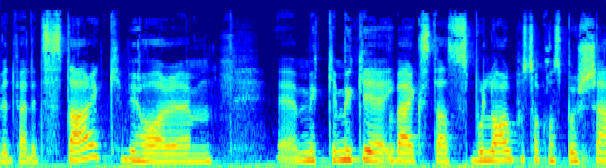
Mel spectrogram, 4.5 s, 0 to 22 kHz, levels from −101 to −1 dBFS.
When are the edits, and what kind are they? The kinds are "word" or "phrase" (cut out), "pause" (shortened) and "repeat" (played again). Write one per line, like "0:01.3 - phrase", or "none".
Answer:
0:02.5 - word
0:02.9 - word

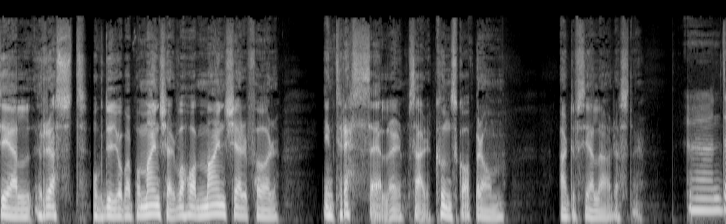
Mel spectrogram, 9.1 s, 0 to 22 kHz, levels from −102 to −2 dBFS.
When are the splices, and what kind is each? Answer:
0:01.1 - pause

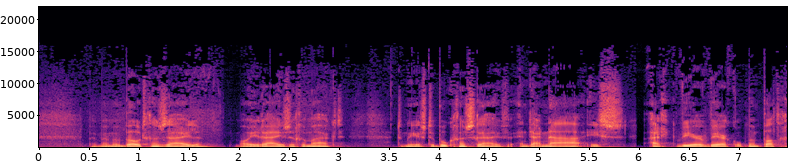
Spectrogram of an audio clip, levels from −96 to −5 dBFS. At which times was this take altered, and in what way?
0:01.8 - pause
0:03.6 - word
0:06.0 - pause

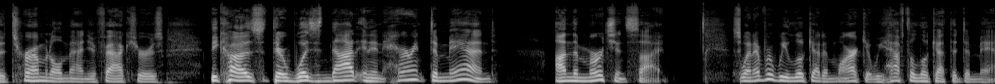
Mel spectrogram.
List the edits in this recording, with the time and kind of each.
0:07.4 - word

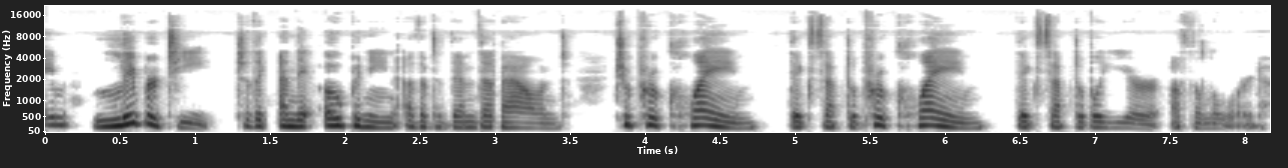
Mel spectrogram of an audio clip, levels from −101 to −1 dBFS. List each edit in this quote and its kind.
0:01.5 - word
0:02.5 - word
0:03.0 - word
0:05.4 - repeat

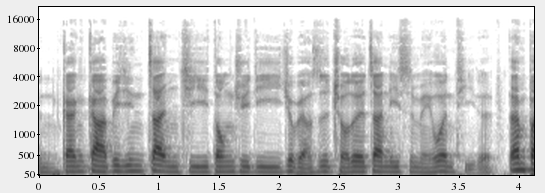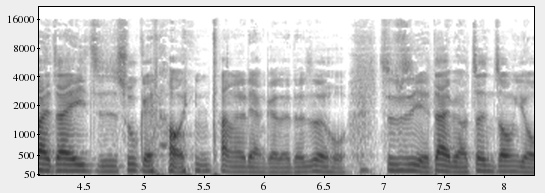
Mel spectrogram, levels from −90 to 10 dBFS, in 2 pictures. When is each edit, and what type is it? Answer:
0:03.8 - pause

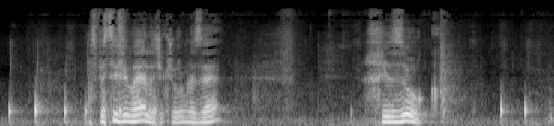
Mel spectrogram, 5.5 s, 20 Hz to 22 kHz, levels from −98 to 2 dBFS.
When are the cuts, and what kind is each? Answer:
none

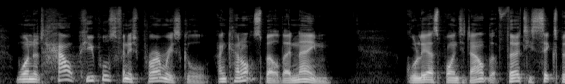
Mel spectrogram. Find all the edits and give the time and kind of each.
none

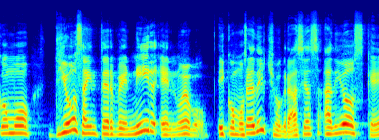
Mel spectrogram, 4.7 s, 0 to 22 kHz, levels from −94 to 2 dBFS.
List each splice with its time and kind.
0:01.0 - word
0:02.1 - phrase
0:02.7 - pause
0:03.1 - word

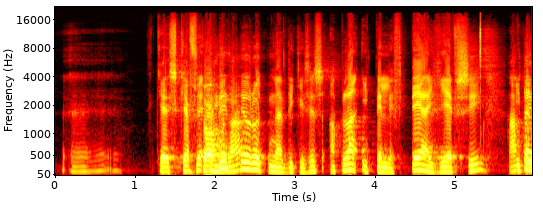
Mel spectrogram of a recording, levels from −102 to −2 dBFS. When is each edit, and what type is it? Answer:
none

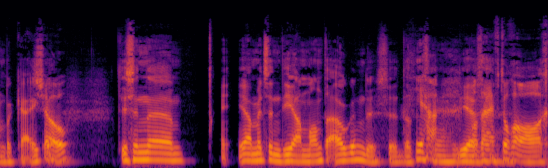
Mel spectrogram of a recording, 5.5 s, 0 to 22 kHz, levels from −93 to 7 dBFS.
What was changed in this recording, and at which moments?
none

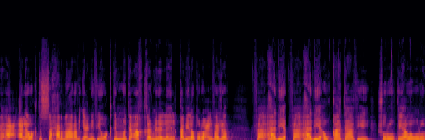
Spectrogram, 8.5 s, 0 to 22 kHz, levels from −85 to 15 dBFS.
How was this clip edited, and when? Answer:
0:05.7 - repeat

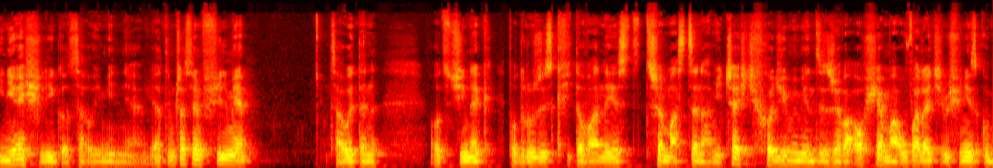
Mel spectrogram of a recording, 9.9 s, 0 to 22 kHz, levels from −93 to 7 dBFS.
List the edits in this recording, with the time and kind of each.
0:05.0 - pause

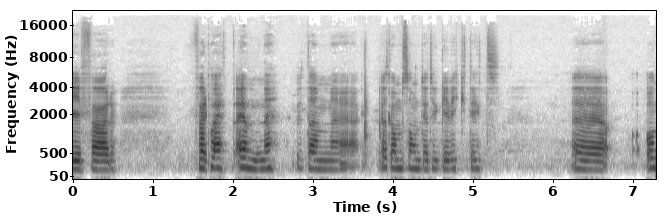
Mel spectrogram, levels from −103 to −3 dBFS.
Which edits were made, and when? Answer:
0:01.7 - word
0:03.9 - phrase

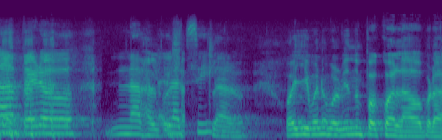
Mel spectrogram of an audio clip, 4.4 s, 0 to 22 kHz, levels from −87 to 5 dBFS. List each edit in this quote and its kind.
0:01.0 - phrase
0:01.8 - phrase

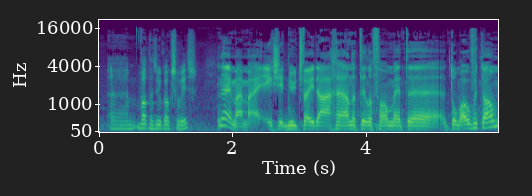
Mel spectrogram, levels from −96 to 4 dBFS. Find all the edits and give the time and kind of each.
none

